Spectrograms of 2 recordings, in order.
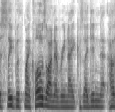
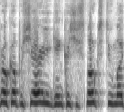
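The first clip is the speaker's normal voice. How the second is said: put-on old man voice, higher; 7 semitones higher, 3 dB louder than usual. Retelling what a lonely old man at a booth said: impression of an old man. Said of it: "That's a great impression".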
